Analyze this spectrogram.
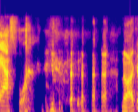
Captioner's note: laughing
